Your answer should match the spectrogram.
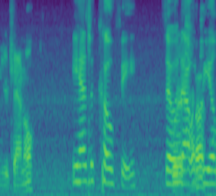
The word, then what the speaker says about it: Ko-fi: Ko-fi? I've seen it pronounced so many different ways. I assume Ko-fi because like, hey, buy me a coffee.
